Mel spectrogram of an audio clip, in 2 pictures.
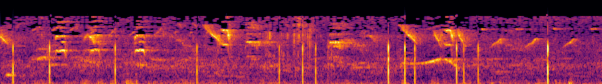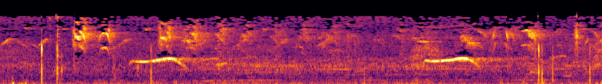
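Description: Several birds calling: a stream of short, high, falling chirps, with a lower rising-and-falling call repeated about every three seconds.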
